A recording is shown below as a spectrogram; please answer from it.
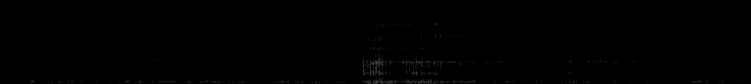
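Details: Adult man (father) snoring: a loud, rough snore over low rumbling room noise, with fainter breathy sounds around it.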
